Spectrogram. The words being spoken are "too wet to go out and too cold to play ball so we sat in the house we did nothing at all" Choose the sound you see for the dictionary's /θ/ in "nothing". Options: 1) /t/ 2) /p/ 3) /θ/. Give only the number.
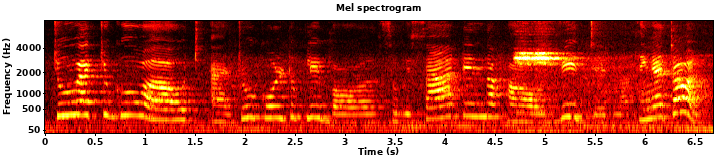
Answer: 1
